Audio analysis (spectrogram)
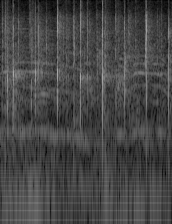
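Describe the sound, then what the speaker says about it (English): Sparse, evenly spaced claps from a small audience at a main-stage session of a sports collectors convention, about eight sharp hand claps over a low steady hum with a faint voice underneath. "can we give a round of applause?"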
